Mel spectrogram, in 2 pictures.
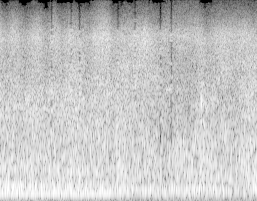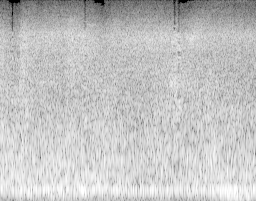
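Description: A cloth rubs over a car body by hand.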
